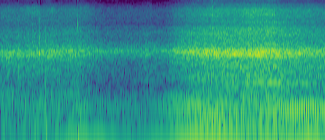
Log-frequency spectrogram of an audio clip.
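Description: Electrical hum from a powered-up audio amplifier: a steady low buzz with a single click about a second in, then swelling louder about two seconds in as the input wiring is handled.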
